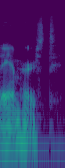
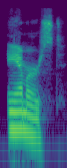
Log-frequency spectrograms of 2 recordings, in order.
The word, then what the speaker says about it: Amherst: Yeah, really lean into that H really hard there on that Amherst. Amherst. Yeah. Yeah. We are way too Midwesterner. Yeah. Uh you know, our dialects pronounce the H.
